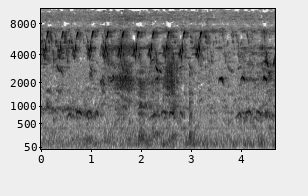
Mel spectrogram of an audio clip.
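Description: Birds calling in the open: a steady series of short high chirps, about three or four a second, with three short runs of rapid lower, arched notes.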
